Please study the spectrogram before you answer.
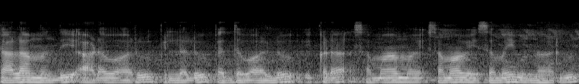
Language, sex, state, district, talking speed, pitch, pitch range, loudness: Telugu, male, Andhra Pradesh, Guntur, 85 wpm, 100 Hz, 95-105 Hz, -19 LUFS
